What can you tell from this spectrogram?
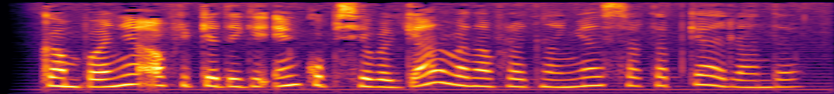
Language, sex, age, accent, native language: Uzbek, female, 18-24, Toshkent shahri, Uzbek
